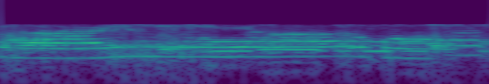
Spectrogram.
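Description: A young boy singing a Spanish-language song over backing music, holding long notes.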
